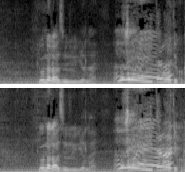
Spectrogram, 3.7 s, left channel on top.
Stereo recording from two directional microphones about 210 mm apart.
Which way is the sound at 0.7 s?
35° left (ahead or behind).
